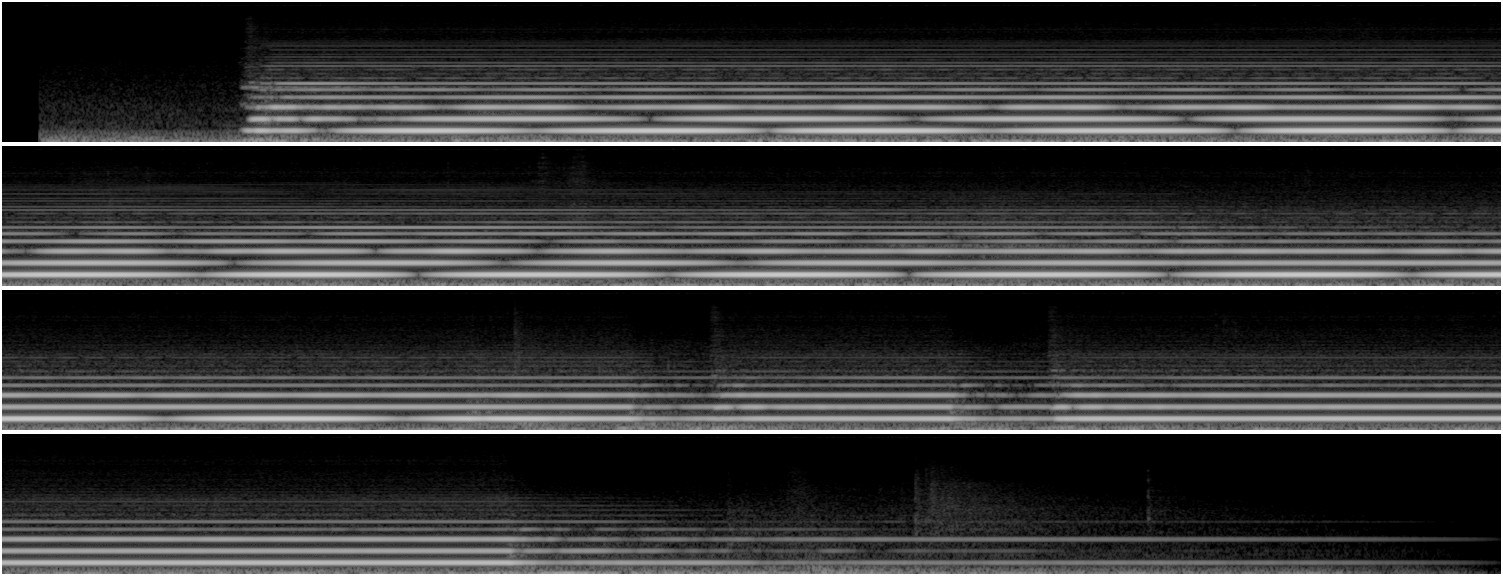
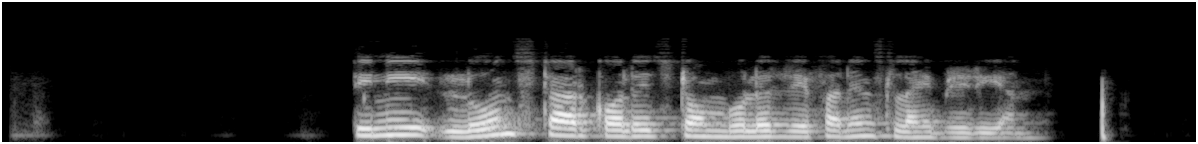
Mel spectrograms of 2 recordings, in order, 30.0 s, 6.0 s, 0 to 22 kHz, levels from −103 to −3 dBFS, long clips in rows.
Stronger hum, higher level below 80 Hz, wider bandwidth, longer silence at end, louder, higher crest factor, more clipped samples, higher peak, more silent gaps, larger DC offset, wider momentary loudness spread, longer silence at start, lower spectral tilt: neither; about the same, -56 dBFS vs -60 dBFS; about the same, 3.9 kHz vs 4.2 kHz; first, 1.7 s vs 0.45 s; second, -31 LUFS vs -17 LUFS; about the same, 12 dB vs 16 dB; neither; second, -20 dBFS vs -2 dBFS; second, none vs 5.30-5.47 s; neither; second, 9 LU vs 19 LU; second, 0.25 s vs 1.75 s; second, -8 dB/octave vs -13 dB/octave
